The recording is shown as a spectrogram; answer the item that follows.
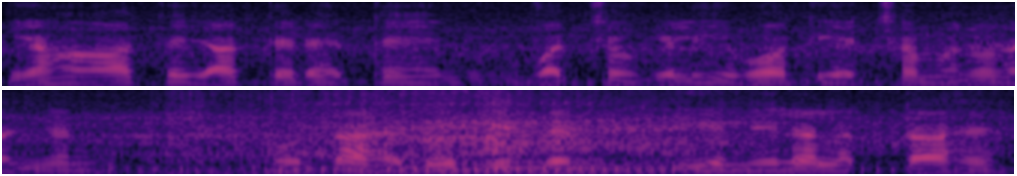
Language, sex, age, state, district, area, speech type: Hindi, male, 30-45, Madhya Pradesh, Hoshangabad, rural, spontaneous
